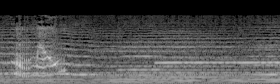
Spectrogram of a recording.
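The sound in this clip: A cat meows once, a loud, drawn-out wavering cry near the start, followed by several seconds of near silence with only a low steady hum.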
